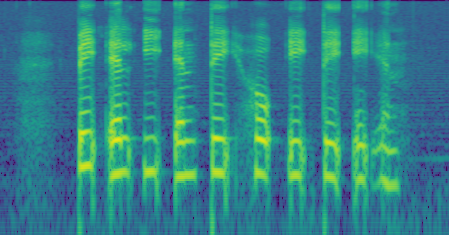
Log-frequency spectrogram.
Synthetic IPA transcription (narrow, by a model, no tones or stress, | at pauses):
b̥e̝̰ːelḭend̥e̝̰ːhɔ̰ːe̝̰ːd̥e̝̰ːe̝̰ːen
